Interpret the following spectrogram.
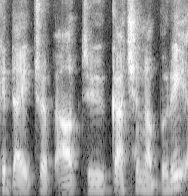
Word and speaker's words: Kanchanaburi: day trip out to Kanchanaburi. Am I correctly pronouncing the word? I think it's Kanchanaburi, yeah. Yeah, Kanchanaburi.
